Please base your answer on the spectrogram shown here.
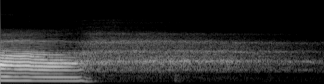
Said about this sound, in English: Deep breath in through the nose. Exhale out the mouth.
